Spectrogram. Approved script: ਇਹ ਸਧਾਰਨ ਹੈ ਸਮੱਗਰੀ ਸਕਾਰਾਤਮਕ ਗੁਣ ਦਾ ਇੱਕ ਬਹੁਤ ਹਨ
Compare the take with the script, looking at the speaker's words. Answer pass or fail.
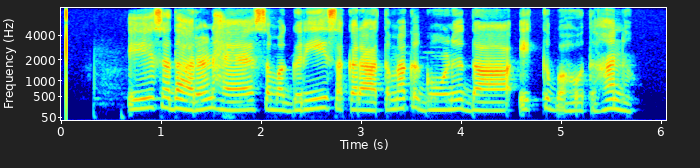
pass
